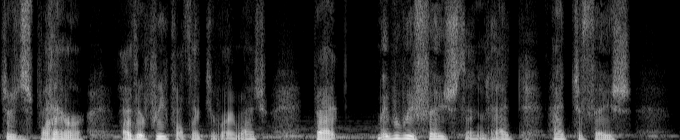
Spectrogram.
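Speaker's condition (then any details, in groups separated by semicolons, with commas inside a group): Spinal muscular atrophy; congenital genetic neuromuscular, quadriplegic, never walked or stood, wheelchair, near-fatal gastrointestinal surgery complications decade ago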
